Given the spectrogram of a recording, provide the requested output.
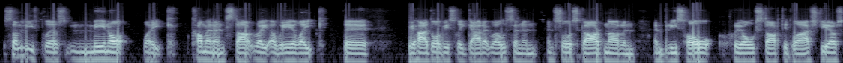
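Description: A man's voice: medium pitch, flat delivery, a little slow. A man in casual chat as a guest, hesitant and full of fillers and restarts. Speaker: podcast guest, fan.

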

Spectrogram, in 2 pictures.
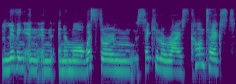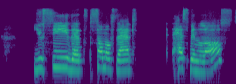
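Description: A woman's voice: medium pitch, takes it slowly. A middle-aged woman from Poland, speaking as a scholar guest in an interview, thoughtful with light laughs. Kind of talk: podcast interview.

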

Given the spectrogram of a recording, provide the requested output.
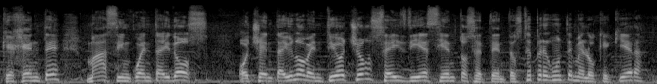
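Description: A man hosting a call-in advice radio show, lively and chatty with joking asides. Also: on the high side, moderate pace, faint music behind. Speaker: radio show host, psychologist.

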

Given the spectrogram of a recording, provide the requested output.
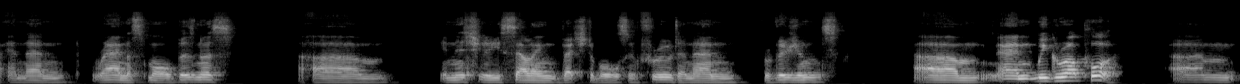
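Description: An older man from Malaysia, speaking in a lowish voice, appears as a guest entrepreneur in a casual interview. He tells his story in a reflective, self-deprecating way.

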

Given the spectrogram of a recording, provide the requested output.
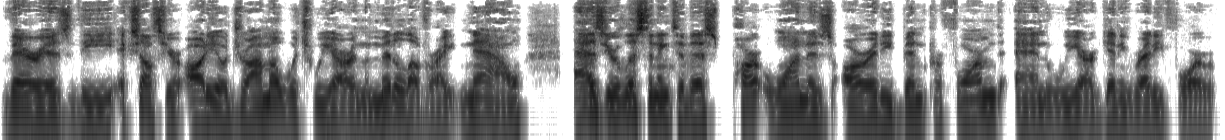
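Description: In a clean, echo-free studio recording, a podcast host with a medium-pitched, steady voice speaks at normal speed. His casual chat is earnest and a bit rambling, with restarts and easy laughter.

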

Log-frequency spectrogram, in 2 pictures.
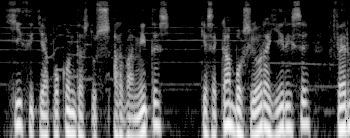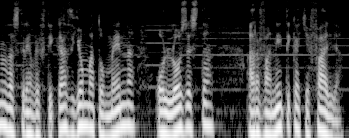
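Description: A man narrating historical anecdotes aloud in a measured, storytelling manner. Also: mid-range voice, mellow, slightly rough, faint music behind.

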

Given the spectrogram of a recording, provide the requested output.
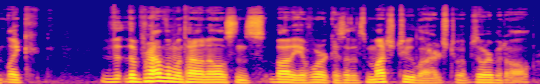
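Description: A man's voice: mid-range voice, fairly even intonation, fairly quick, gravelly, a little mellow, dry recording. A man co-hosting a casual podcast discussion, talking in an enthusiastic, loose and rambling way. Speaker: podcast co-host.

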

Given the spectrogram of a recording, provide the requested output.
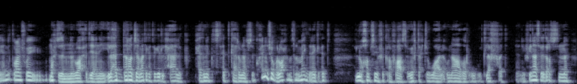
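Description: A man's voice: medium pitch, gravelly, slightly rough. A man, talking casually as a podcast host and rambling through his thoughts with many fillers. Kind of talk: casual monologue.

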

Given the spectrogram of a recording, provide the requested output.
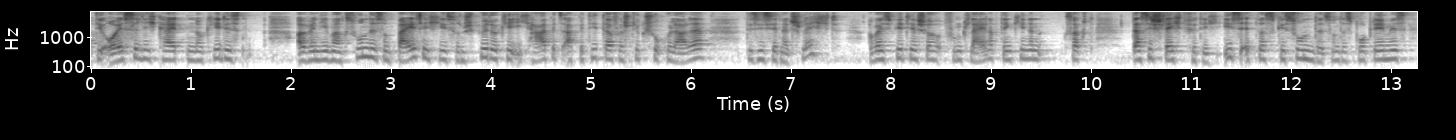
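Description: Earnest low-voiced woman. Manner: earnest, emphatic, reasons through examples. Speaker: psychotherapist or psychiatrist guest. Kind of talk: explanatory interview talk.

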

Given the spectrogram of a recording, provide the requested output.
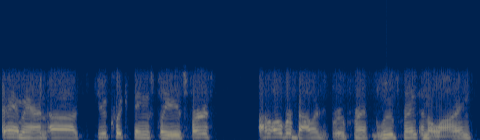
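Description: A man calling a radio show on his phone's speaker from his car on the highway, easygoing and chatty. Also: steady tone, a little slow. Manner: easygoing, calls the host man and dude. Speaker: caller. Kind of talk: casual call-in chat. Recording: tinny speakerphone phone line.

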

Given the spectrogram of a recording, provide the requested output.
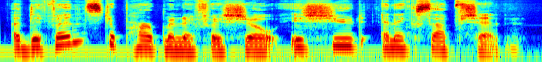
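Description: A woman reporter giving measured, scripted news narration and asking interview questions. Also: lowish voice, lively intonation, a little mellow, no room sound.

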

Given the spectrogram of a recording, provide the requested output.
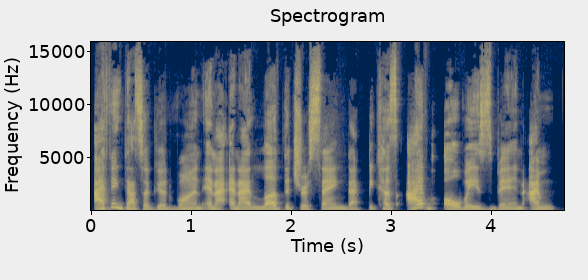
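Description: A woman in her thirties hosts a conversational interview. Her voice moves lively across its range as she affirms her guest and tells her own story with eager emphasis. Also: deep voice, moderate pace. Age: 30s. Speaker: interview host.

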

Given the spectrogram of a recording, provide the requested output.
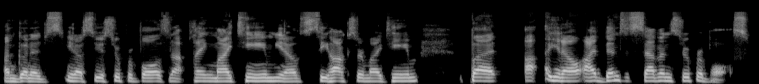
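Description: With little pitch movement and a normal speed, a man in his fifties raised in Hawaii gives frank, story-filled answers as an interview guest, full of fillers and restarts. The corporate executive's fairly high voice is a little mellow, recorded dry.

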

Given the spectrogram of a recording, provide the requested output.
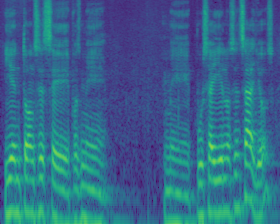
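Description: A man, an interview guest, telling a personal story in a soft, halting way with many pauses and fillers. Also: mid-range voice.

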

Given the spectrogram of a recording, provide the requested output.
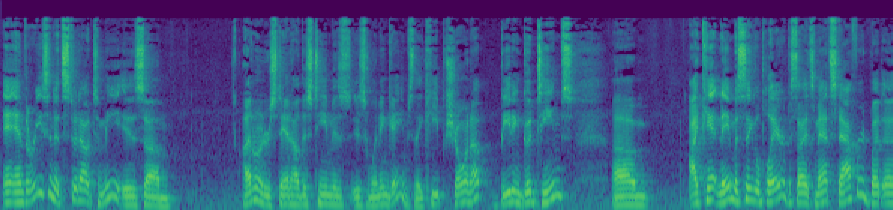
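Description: A man hosting a podcast with casual talk-show patter and a halting delivery. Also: a little high, lively intonation, darkish tone. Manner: halting, addresses listeners as folks. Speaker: podcast host.

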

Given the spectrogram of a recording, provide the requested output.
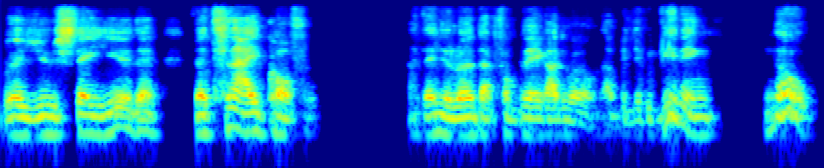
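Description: Guy teaching torah casually, very husky voice, stops and restarts a lot. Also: lowish voice, darkish tone. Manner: halting, searches for words, many restarts. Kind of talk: informal Torah talk.

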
